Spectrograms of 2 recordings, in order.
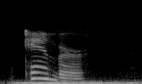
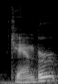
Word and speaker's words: timbre: exactly is tomber and how on Earth are you really supposed to pronounce this French word tamber okay tamber it is so it's not just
